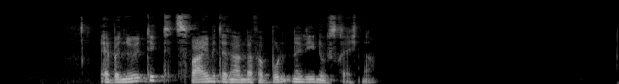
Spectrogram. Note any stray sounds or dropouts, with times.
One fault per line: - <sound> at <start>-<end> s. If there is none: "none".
none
